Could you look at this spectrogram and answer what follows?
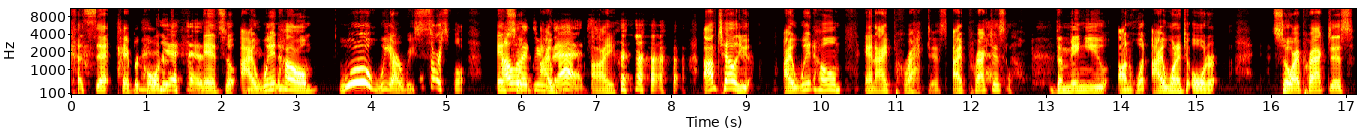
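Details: Real stuttering in an adult man who stutters; stuttering.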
